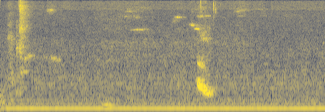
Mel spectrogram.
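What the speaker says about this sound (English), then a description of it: "her dog whining" A pet dog whines in the background of a room, a few brief high whimpers rising and falling over a steady low electrical hum.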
